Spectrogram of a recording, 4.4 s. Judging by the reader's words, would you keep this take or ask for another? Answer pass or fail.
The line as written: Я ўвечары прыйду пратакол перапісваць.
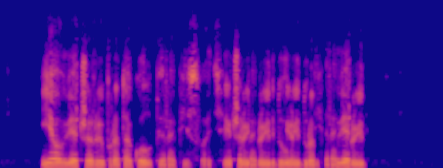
fail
